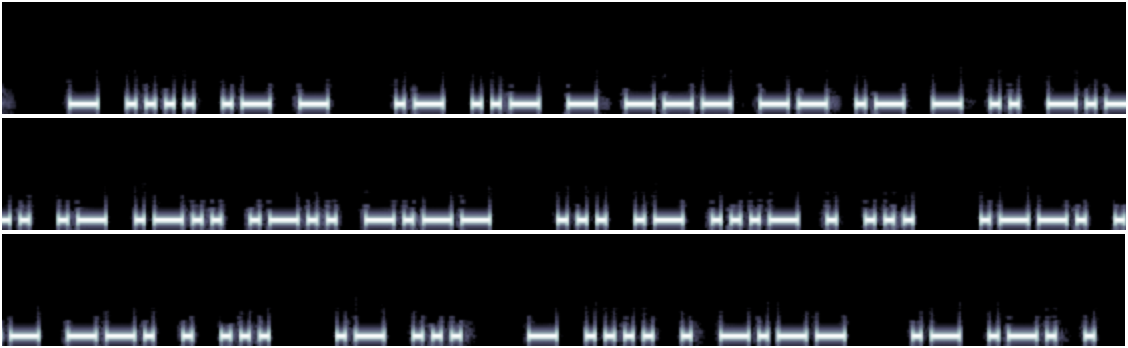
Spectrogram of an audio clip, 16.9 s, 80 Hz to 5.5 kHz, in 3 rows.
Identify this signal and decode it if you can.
Morse code, heard as a keyed tone, about 25 wpm, 600 Hz. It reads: THAT AUTOMATICALLY SAVES PAGES AS THEY ARE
